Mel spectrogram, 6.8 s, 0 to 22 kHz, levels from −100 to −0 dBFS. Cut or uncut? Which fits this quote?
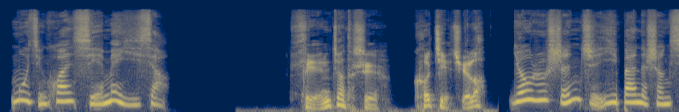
cut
